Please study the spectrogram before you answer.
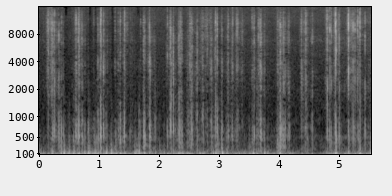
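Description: Long nails and fingertips tap quickly across the top of a large, oval, yellow polyurethane foam squishy shaped like a Japanese cheesecake, which is solid, soft and resting on a table. The result is a steady, rapid patter of soft, muffled thuds heavy in the low end, with brief crisp clicks from the nails.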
